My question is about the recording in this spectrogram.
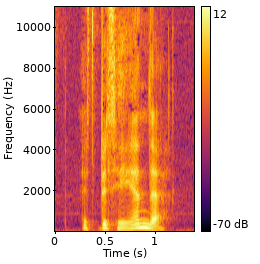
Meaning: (verb) present participle of bete; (noun) behavior
- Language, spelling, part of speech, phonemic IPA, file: Swedish, beteende, verb / noun, /bɛˈteːɛndɛ/, Sv-beteende.ogg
